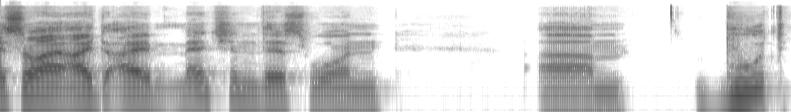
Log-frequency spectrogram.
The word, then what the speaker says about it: Boot: Boot is pronounced boat.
